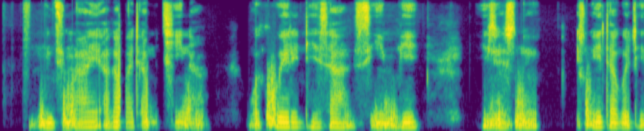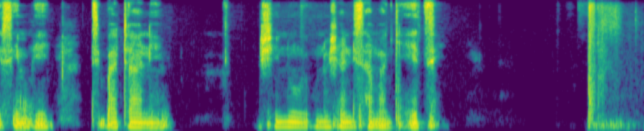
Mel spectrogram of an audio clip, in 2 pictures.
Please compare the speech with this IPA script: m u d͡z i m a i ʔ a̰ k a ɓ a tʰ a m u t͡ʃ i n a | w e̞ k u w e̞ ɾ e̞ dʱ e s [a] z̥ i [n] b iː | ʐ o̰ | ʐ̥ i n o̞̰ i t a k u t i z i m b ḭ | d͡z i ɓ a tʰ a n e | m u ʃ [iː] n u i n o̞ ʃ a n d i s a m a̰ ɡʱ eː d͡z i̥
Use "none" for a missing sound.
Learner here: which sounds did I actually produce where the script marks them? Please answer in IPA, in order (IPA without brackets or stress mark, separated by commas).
a, m, i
